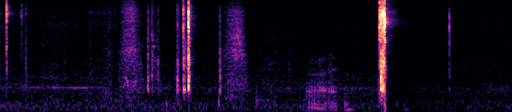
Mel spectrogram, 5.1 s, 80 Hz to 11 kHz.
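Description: AR-15 style carbine being handled and readied to fire: a few soft clicks and rustles, then one sharp, loud metallic clack about four seconds in and a small tick after it.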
